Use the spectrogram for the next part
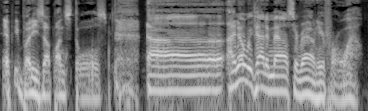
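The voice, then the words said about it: Hoarse, strained voice. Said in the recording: “I think I'm losing my voice.”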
